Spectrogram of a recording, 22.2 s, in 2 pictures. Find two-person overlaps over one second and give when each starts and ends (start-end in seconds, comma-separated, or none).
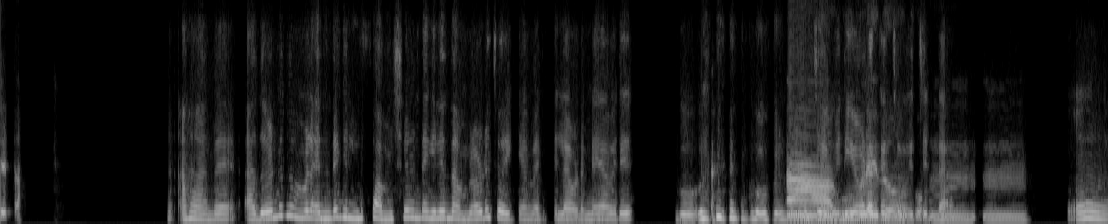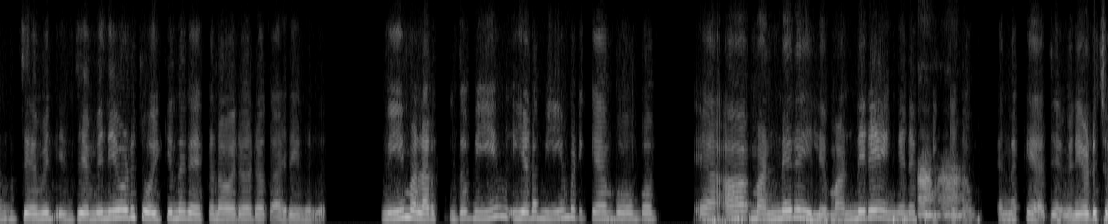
7.9-9.4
